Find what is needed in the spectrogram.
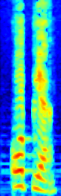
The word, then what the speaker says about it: Opia: Como é que fala a, a, o nome da sua, da sua marca? Eu não, não consegui pegar. – Opia. – Opia.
